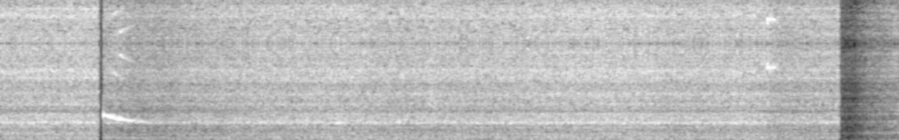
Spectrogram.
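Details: Oil-fired hot water heater burner restarted after bleeding air from the oil line: ignition crackle, then strong steady roar with no sputtering or pulsing from inside the chamber; burner lit and firing evenly.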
